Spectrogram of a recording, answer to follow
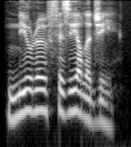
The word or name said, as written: neurophysiology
